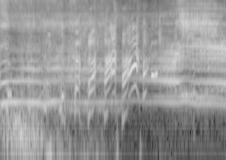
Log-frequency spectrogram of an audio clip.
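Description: A chainsaw engine drones steadily for about three seconds, with a burst of rising and falling revs in the middle before settling back to a loud, even buzz.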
